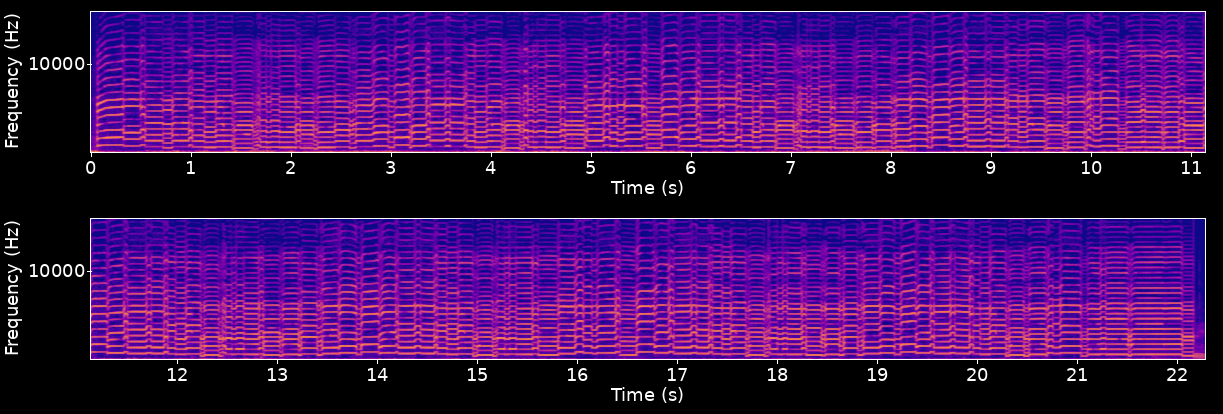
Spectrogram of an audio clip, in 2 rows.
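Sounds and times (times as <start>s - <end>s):
small gajda bagpipe playing: 0.0s - 22.2s.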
